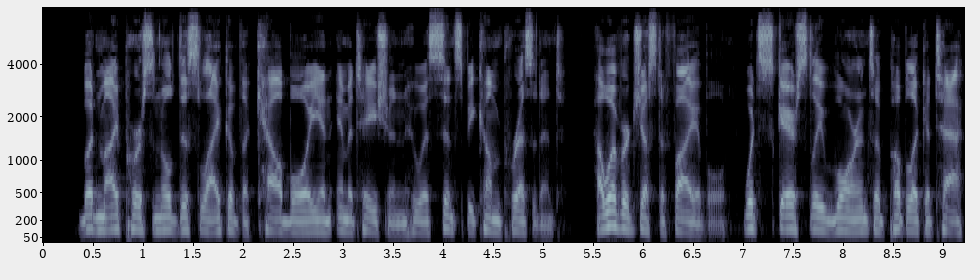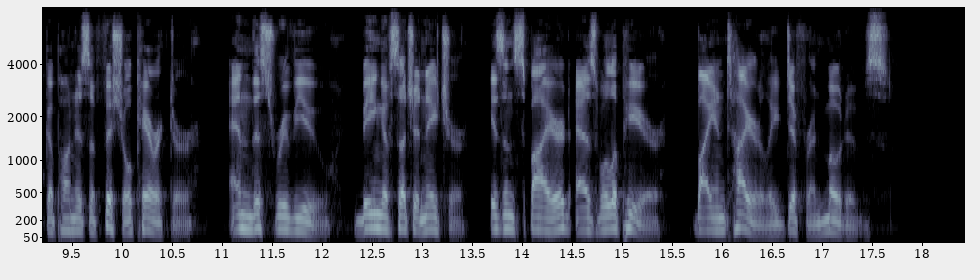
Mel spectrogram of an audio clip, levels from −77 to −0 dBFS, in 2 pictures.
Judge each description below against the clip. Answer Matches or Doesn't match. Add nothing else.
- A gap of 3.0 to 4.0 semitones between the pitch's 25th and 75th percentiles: Matches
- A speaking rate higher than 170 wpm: Doesn't match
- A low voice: Matches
